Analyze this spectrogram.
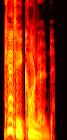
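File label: "catty-cornered", British English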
